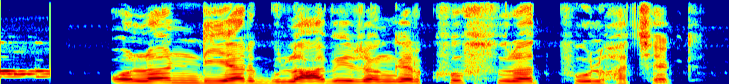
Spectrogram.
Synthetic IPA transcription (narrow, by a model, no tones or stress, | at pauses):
ɔlɔɳɖijaɾɡulabiːɔŋɡeɾkʰubsuɾot̪pʰulɦɔt͡ɕʰek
